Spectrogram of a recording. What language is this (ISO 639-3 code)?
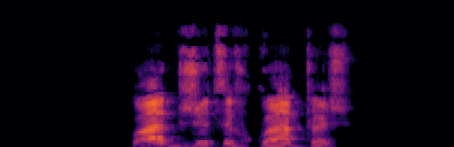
kbd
